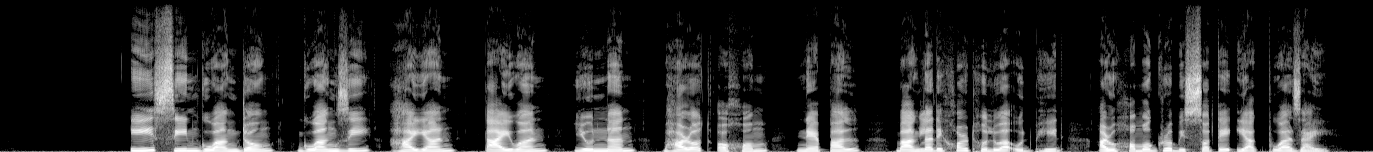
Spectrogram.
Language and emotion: Assamese, neutral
